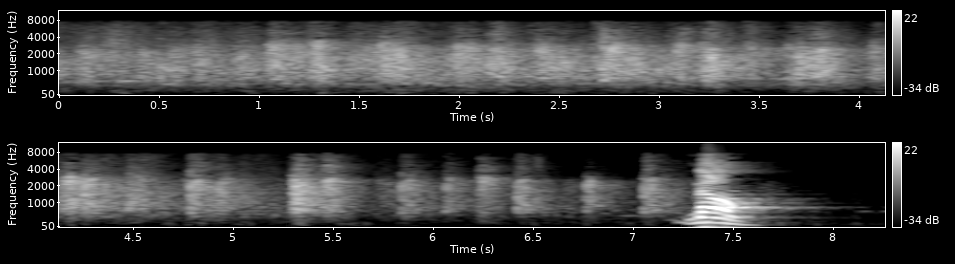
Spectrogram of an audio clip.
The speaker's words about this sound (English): Give the Lord a wonderful clap.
